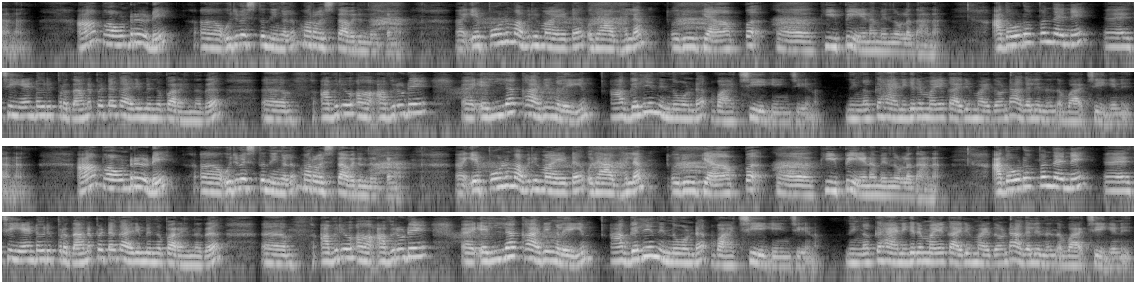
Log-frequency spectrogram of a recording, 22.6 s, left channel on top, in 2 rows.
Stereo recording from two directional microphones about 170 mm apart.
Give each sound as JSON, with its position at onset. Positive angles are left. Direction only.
{"t": 0.7, "sound": "speech", "side_deg": -15}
